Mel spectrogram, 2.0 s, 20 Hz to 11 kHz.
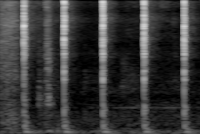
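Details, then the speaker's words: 2017 Ford Explorer (described elsewhere as an Expedition) HVAC blend door actuator, recorded from behind the dash with the accessory on: sharp, even clicks about 2.5 per second. Unplugging the harness while it clicks stops it, diagnosing a failing actuator. "So that's the clicking, and then, oh, dang it. Come on. Okay, well, you could see it clicking. If you take the harness out while it's clicking and it stops, that's how you diagnose it easily."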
